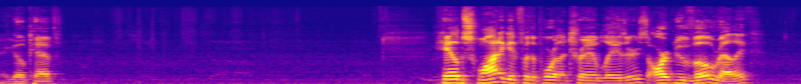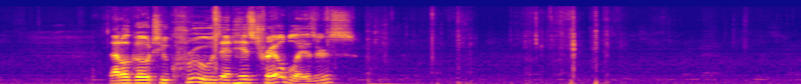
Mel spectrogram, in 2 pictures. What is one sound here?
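Plastic card sleeves click and rustle in hands.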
